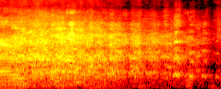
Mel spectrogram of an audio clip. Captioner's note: audience laughing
